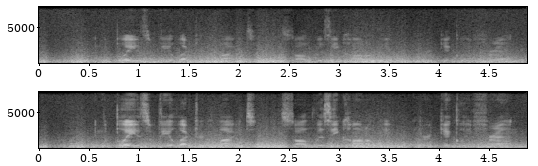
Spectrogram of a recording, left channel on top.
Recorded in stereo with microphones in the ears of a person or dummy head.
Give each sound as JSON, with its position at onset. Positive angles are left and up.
{"t": 0.6, "sound": "a man speaking", "side_deg": -60}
